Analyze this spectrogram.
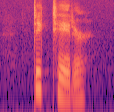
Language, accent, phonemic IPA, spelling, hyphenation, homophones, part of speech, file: English, General American, /ˈdɪkˌteɪtəɹ/, dictator, dic‧ta‧tor, dictater, noun, En-us-dictator.ogg
- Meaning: An authoritarian leader of a country, nation, or government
